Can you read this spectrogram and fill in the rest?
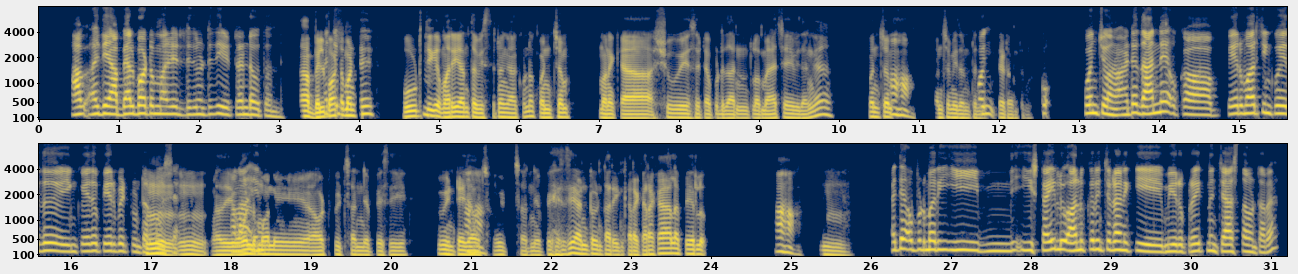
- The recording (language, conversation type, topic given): Telugu, podcast, నీ స్టైల్‌కు ప్రధానంగా ఎవరు ప్రేరణ ఇస్తారు?
- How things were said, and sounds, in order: in English: "ట్రెండ్"; in English: "షూ"; in English: "ఓల్డ్ మనీ ఔట్‌ఫిట్స్"; in English: "వింటేజ్ ఔట్‌ఫిట్స్"; giggle; in English: "స్టైల్"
